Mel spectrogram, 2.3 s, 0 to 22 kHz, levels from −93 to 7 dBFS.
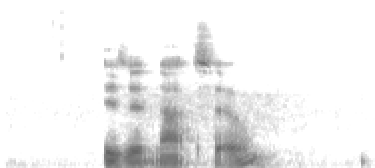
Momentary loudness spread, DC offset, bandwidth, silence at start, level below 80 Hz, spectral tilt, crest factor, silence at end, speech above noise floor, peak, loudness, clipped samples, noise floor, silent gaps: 5 LU; under 0.1%; 13 kHz; 0.65 s; -62 dBFS; -5.5 dB/octave; 20 dB; 0.7 s; 42 dB; -22 dBFS; -39 LUFS; under 0.1%; -80 dBFS; none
